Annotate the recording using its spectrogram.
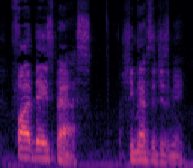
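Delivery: ordinary talk, nothing marked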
